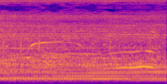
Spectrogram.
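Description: Live metal band's distorted electric guitars holding one sustained chord, a loud steady drone, with a few high sliding tones over it.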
